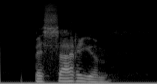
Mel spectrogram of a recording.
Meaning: pessary, diaphragm
- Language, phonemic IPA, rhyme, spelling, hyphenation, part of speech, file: Dutch, /pɛˈsaːriʏm/, -aːriʏm, pessarium, pes‧sa‧ri‧um, noun, Nl-pessarium.ogg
